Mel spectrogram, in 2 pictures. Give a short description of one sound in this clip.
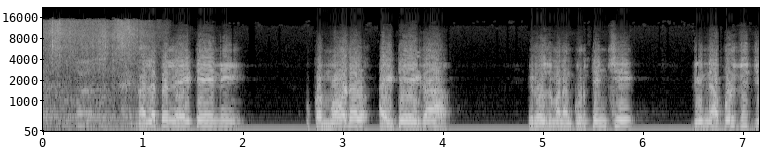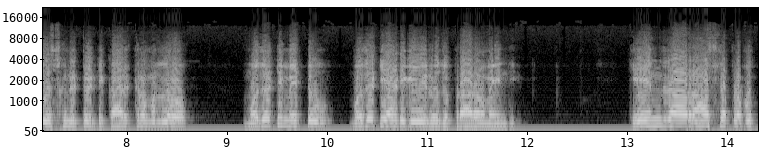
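A man speaks into a microphone through a loudspeaker, in measured phrases with pauses.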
